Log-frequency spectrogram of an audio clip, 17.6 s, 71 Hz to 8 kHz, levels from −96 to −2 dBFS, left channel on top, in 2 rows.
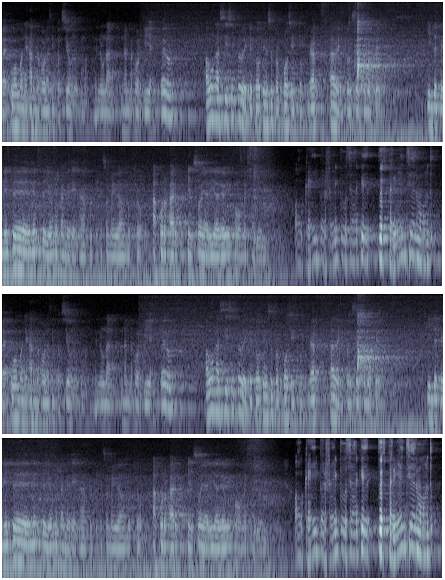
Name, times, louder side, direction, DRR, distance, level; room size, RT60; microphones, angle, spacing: voice 1, 0.0-3.4 4.1-6.3 6.6-7.6 8.5-14.2, left 1 dB, 15° left, 0.5 m, -37 dB
sound 1, 2.7-9.9, right 1 dB, 75° right, 2.3 m, -56 dB
sound 2, 6.3-14.3, left 1 dB, 45° left, 2.2 m, -44 dB
voice 2, 14.7-17.4, right 5 dB, 60° right, 0.4 m, -33 dB
9.8 x 8.2 x 9.4 m
head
